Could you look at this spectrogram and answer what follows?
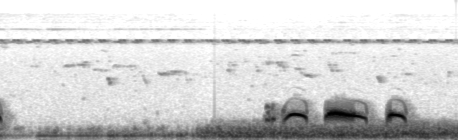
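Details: Decoy cooing of a spotted dove for attracting wild forest birds: a rumbling low background builds, then a short note and three deep coos arrive near the end, the middle coo longest.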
